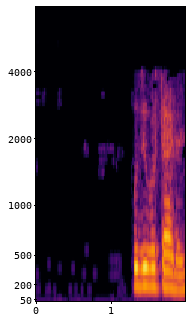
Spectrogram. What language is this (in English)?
Malayalam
